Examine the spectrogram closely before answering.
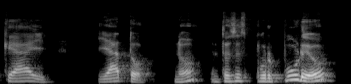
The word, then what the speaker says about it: purpúreo: Entonces, purpúreo es una palabra esdrújula y debería llevar tilde en la segunda U, purpúreo, ¿no?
